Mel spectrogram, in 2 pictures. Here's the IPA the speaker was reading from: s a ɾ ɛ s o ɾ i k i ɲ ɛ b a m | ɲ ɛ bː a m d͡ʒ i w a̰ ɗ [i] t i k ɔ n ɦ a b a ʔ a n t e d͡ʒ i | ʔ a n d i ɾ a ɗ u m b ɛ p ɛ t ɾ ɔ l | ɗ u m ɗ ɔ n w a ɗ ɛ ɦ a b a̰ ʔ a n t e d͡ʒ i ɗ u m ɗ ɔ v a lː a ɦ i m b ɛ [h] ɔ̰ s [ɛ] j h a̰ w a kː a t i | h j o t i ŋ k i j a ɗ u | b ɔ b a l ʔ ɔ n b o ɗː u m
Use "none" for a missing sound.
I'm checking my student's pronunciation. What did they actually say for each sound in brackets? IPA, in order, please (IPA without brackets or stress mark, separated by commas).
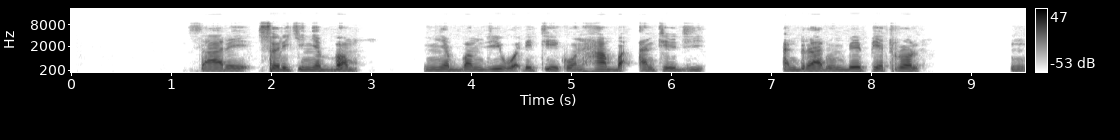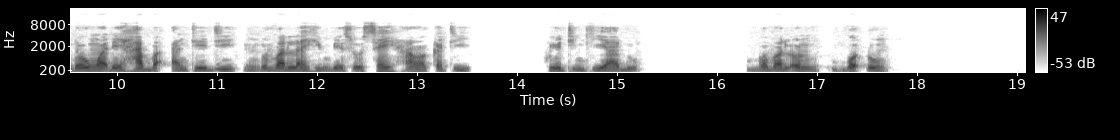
i, s, a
